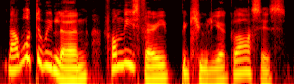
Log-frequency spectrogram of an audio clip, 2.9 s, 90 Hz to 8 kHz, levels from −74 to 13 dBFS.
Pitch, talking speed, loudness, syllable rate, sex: 165 Hz, 205 wpm, -16 LUFS, 5.6 syllables/s, male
